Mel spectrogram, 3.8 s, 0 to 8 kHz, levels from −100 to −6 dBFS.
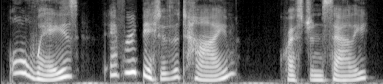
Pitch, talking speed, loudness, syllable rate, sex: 235 Hz, 125 wpm, -16 LUFS, 4.9 syllables/s, female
